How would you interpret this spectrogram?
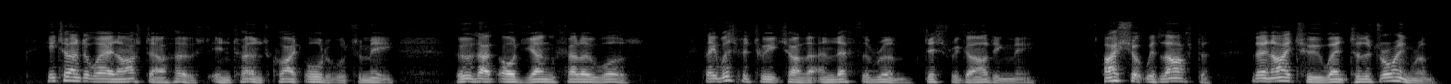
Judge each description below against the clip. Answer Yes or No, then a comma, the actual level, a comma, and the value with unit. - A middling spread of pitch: Yes, average, 4.1 semitones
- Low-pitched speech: Yes, low, 115 Hz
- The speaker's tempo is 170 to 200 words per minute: Yes, average, 175 wpm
